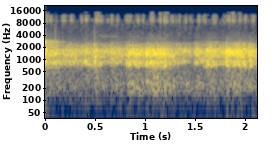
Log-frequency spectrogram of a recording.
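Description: A steady, even hiss of outdoor background noise with no distinct event in it.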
